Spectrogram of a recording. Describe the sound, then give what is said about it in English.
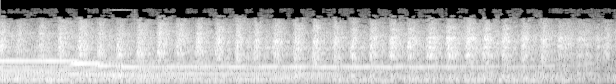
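A steam train chuffs steadily down the tracks toward a large platform, its rapid, even puffs loud, with a faint steady mechanical tone running underneath. No one speaks. “the train chuffed importantly down the tracks toward a great oversized platform, decorated with so many flags, streamers, ribbons, and bunting that it was a wonder the station didn't collapse under the weight of it all.”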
